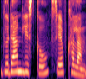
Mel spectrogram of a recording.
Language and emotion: Bodo, neutral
